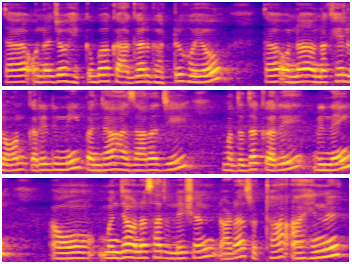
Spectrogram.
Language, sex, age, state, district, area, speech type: Sindhi, female, 30-45, Gujarat, Surat, urban, spontaneous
